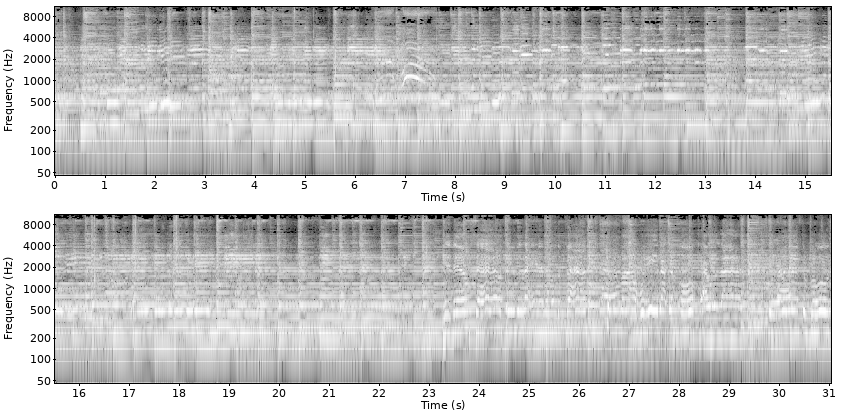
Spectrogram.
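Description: Live acoustic country band playing an instrumental break: a fiddle plays the lead over two strummed acoustic guitars.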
